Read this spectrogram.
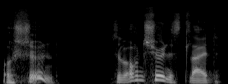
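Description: A man giving casual gaming commentary, halting and repeating words as he rambles. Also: fairly low pitch, wildly swooping pitch, dry recording, clean studio sound. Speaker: let's play host.

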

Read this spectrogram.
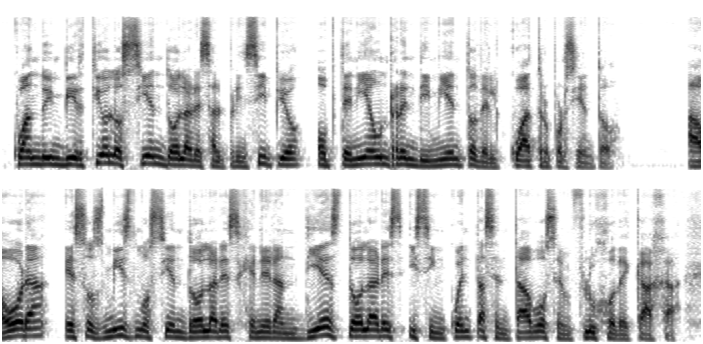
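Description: A man's voice: mid-range voice, no room sound, studio quality. Man giving a direct finance lesson. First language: Punjabi. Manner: direct, explanatory, addresses viewer. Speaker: finance educator. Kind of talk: whiteboard finance lesson, dubbed voice-over.

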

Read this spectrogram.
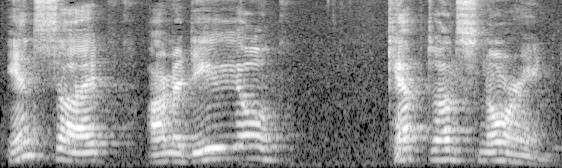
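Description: An older man reading a children's picture book aloud as a storyteller, in an unhurried, expressive way. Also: fairly high pitch, a little hiss or hum. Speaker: storyteller dressed as Santa Claus. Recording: roomy indoor echo.

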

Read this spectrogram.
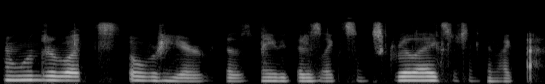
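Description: A woman's voice: lowish voice, steady tone, normal speed, dark tone, dry recording, highs cut off. A woman casually narrating her solo game roleplay, musing aloud with hesitant fillers.

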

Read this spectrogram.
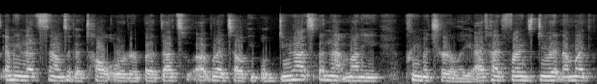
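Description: A woman's voice: lowish voice, fairly even intonation, quick pace, rough recording. Chatty woman rambling on a livestream. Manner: rambling, chatty, laughs between phrases. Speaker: voice actor answering fan questions. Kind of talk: casual livestream Q&A. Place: small home room with a framed picture behind.

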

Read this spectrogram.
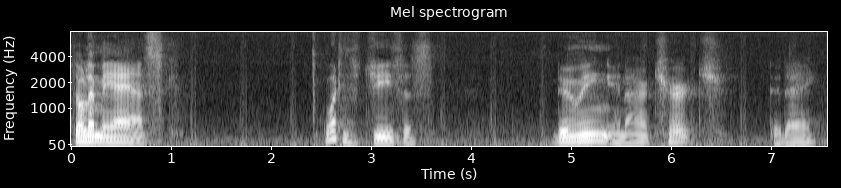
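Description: An American man in his sixties preaching a sermon as a pastor, deliberately, in short phrases with frequent pauses. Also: medium pitch, dull audio. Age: 60s. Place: church sanctuary, at a pulpit before a choir.

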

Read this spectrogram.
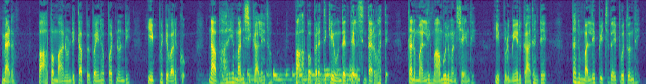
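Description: A man's voice: medium pitch, normal speed, darkish tone, breathy edge, no echo, close to an everyday voice. Man acting an anxious, pleading father. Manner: polite, urgent. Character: anxious pleading younger father, slyly persuasive. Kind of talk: dramatised moral story.

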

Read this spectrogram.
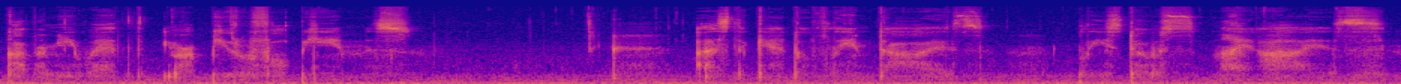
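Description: A young woman whispering breathily in an ASMR roleplay, gently teaching as a witch in an unhurried way. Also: rough recording. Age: young adult.

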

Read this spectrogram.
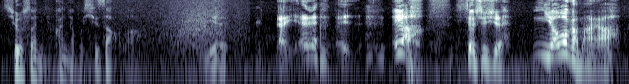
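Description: A man acting a lively, caring, hot-tempered young roommate. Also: on the high side, normal speed, vocal fry, a little hiss or hum, full character voice. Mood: exasperated. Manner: expressive, exclamatory. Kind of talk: Chinese audio drama acting.

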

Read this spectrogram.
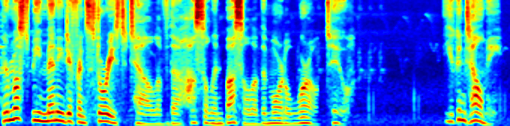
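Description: A voice actor playing an aloof, reserved young immortal guardian in a video game, quiet and stiff. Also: male voice, a little high, animated, normal speed, slight background noise, close to an everyday voice. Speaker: game character.

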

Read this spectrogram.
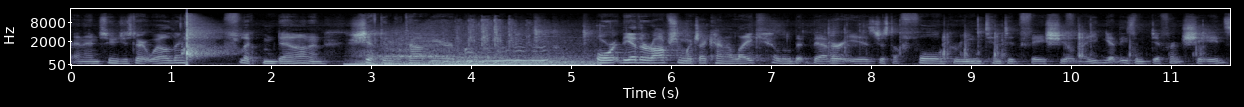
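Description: A man's voice: a little high, gravelly, noisy background. A man, teaching welding safety in a casual, joking way in a welding shop. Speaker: welding instructor. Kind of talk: instructional video.

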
